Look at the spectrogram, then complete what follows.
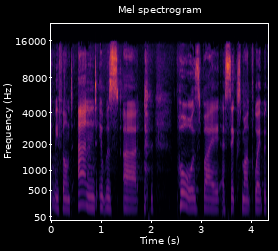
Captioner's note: chuckles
